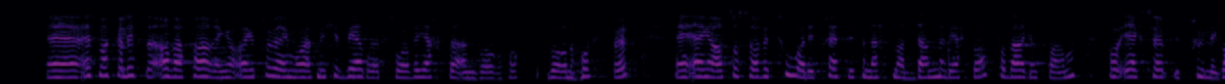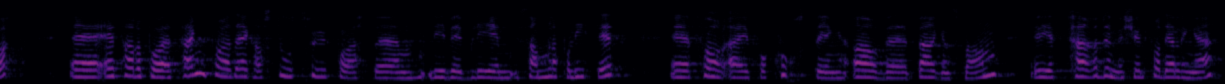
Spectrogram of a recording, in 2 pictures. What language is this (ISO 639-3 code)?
nno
